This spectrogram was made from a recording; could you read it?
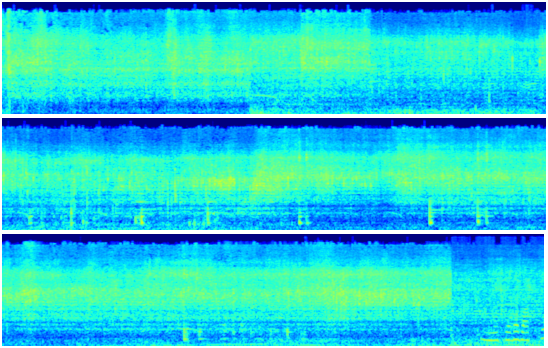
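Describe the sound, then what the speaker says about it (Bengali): Fish frying in hot mustard oil in a village kitchen, a loud, continuous crackling sizzle that carries steadily throughout with faint occasional clicks underneath. "মাছটা ছাড়ি তেলে।"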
